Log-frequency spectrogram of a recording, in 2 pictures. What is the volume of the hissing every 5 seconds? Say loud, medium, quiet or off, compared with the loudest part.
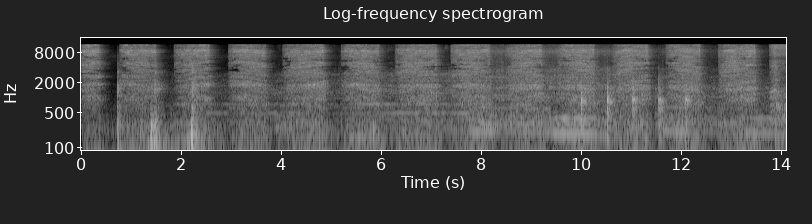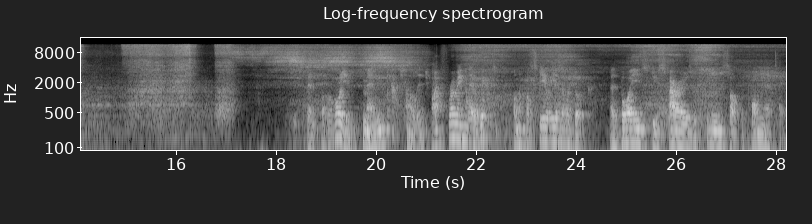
loud, loud, loud, loud, loud, medium.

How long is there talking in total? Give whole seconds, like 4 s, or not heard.
10 s.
